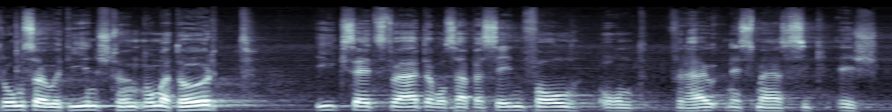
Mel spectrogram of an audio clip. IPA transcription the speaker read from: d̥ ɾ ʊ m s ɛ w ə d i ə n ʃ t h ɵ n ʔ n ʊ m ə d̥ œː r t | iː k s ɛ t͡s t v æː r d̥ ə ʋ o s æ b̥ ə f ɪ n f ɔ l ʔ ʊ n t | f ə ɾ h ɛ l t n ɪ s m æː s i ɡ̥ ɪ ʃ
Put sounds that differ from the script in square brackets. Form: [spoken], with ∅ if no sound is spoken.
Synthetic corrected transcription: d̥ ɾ ʊ m s [œ] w ə d i ə n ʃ t h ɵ n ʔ n ʊ m ə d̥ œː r t | iː k s ɛ t͡s t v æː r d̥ ə ʋ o s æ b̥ ə [s] ɪ n f ɔ l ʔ ʊ n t | f ə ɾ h ɛ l t n ɪ s m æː s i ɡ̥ ɪ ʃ

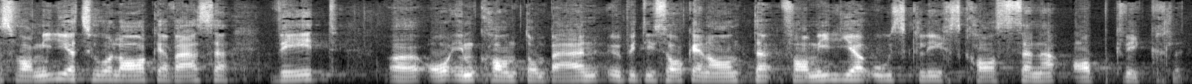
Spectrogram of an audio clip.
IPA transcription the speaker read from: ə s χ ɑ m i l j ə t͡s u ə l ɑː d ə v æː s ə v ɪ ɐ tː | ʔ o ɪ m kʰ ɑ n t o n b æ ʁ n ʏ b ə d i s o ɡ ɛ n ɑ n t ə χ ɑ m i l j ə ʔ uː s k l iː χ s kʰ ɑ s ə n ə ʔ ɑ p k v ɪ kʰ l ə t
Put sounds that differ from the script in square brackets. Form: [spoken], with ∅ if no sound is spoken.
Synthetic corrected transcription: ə s [f] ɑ m i l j ə t͡s u ə l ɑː [ɡ] ə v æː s ə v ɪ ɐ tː | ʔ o ɪ m kʰ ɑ n t o n b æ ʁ n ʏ b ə d i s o ɡ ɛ n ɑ n t ə [f] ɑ m i l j ə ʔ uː s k l iː χ s kʰ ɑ s ə n ə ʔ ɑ p k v ɪ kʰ l ə t

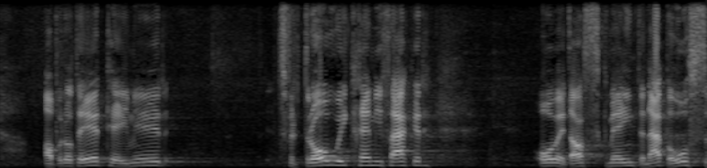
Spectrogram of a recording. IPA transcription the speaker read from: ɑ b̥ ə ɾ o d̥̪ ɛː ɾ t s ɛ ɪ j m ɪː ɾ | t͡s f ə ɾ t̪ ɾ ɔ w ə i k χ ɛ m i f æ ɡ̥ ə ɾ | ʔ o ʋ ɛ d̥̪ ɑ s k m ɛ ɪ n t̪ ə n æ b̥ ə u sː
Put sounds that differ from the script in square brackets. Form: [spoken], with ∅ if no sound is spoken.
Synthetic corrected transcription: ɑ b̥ ə ɾ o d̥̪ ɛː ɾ t [h] ɛ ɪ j m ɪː ɾ | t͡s f ə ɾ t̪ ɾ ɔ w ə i k χ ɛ m i f æ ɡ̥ ə ɾ | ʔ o ʋ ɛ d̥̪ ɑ s k m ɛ ɪ n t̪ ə n æ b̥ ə [ʊ] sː

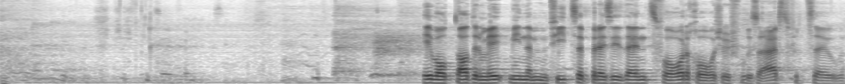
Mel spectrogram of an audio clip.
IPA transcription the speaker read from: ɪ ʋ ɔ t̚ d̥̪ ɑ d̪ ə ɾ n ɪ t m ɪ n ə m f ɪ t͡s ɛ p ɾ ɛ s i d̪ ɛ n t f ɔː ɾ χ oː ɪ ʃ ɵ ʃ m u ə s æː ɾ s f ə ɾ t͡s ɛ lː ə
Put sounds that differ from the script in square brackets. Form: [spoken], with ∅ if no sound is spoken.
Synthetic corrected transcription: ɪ ʋ ɔ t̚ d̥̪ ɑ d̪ ə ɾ [m] ɪ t m [i] n ə m f [i] t͡s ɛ p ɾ ɛ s i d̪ ɛ n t f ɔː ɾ χ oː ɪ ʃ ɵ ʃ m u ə s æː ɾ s f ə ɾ t͡s ɛ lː ə

